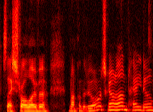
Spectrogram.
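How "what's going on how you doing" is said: cheery greeting. Retold or imitated. Acting out greeting at the door.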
